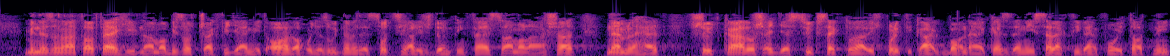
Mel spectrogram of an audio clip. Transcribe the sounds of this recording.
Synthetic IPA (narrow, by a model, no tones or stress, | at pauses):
mind̪ɛzɛnaːlt̪ɒlfɛlɦiːvnaːmɒbizo̞t͡ʃːaːkfiɟɛlmeːt̪ɒrːɒɦo̞ɟɒzuːɟnɛvɛzɛt̪so̞t̪siaːliʒd̪ø̞mpiŋkfɛlsaːmolaːʃaːt̪ | nɛmlɛɦɛt̪ | ʃøːt̪kaːɾo̞ʃɛɟːɛsːyksɛk̚t̪o̞ɾaːliʃpo̞lit̪ikaːɡ̚bɒnɛlkɛzd̪ɛnisɛlɛkt̪iːvɛɱfo̞jt̪ɒt̪ni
